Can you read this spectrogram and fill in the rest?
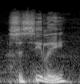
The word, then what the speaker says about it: Cecilie: Cecile to her friends. – Cecilie, isn't she? – Sorry.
